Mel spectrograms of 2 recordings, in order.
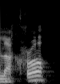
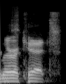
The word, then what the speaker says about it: Larroquette: John LaCroix as Larroquette.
